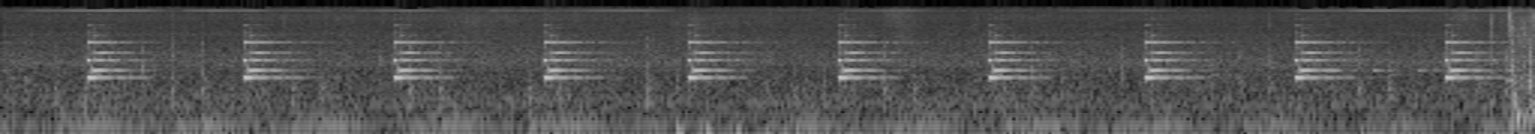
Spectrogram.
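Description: A game-show countdown timer pings once a second, a short bell-like tone each time, over a steady low music bed. It marks the ten seconds the contestants have to answer running out.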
